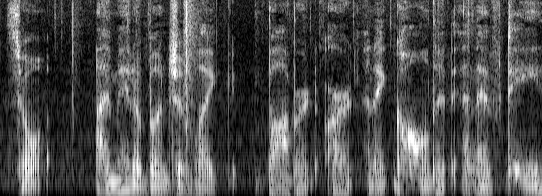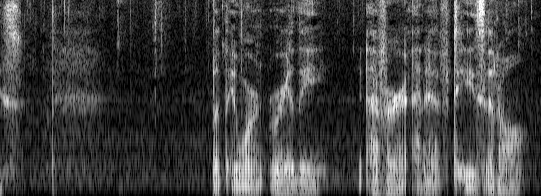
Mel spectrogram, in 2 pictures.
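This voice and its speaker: A man hosting an ASMR livestream, chatting casually and haltingly in a soft, hushed voice that drifts into whispering. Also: deep voice. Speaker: livestream host. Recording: steady background noise with keyboard typing.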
